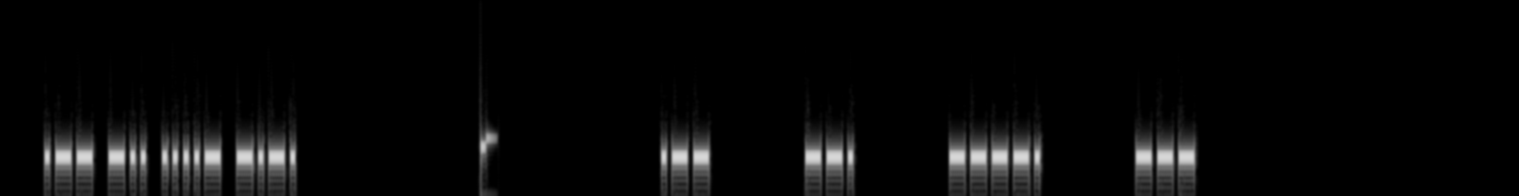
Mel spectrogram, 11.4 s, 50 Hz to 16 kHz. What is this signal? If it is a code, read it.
Morse code, heard as a keyed tone, about 32 wpm, spaced as for 16 wpm, 700 Hz. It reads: WD4C WG9O
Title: USA Call Signs - 4 Characters - 6x Character Spacing - 30wpm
